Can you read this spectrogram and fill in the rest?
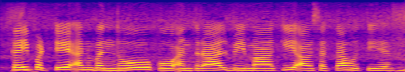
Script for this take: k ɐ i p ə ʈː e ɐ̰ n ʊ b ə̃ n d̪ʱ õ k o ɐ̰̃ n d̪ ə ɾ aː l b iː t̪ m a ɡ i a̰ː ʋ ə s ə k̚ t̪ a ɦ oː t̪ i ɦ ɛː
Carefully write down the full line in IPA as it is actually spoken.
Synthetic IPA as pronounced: k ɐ i p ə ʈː e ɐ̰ n ʊ b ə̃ n d̪ʱ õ k o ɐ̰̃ n t̪ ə ɾ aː l b iː m a k i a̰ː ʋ ə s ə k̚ t̪ a ɦ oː t̪ i ɦ ɛː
